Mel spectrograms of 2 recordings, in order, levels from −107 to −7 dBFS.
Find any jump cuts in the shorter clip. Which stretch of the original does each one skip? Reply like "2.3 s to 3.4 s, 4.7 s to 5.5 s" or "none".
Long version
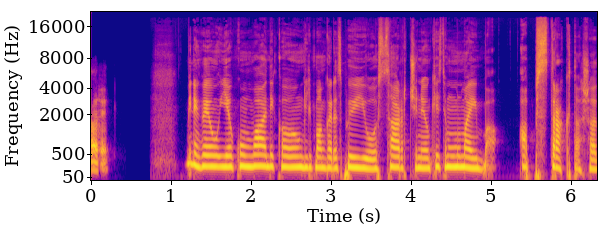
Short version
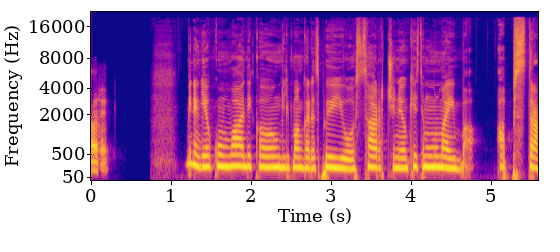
1.4 s to 1.6 s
